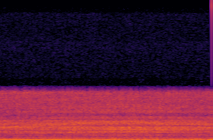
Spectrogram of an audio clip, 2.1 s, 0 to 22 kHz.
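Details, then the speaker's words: Mazda RX-7 rotary, started in neutral with no throttle, having first seemed to run on only one rotor: rough, lumpy, stumbling idle. Heavy misfire, then it stalls; it later flooded. "It's misfiring pretty heavily now though. And it died."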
